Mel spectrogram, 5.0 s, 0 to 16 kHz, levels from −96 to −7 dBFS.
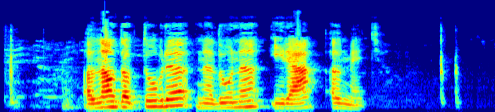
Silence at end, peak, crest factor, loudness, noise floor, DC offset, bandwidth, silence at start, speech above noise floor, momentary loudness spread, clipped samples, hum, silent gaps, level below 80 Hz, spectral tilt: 1.35 s; 0 dBFS; 22 dB; -19 LUFS; -73 dBFS; under 0.1%; 11 kHz; 0.1 s; 54 dB; 21 LU; under 0.1%; none; none; -64 dBFS; -5.5 dB/octave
